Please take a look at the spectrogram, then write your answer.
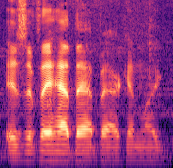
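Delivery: ordinary delivery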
